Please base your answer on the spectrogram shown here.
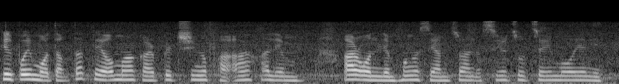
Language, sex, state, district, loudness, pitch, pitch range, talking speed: Mizo, female, Mizoram, Aizawl, -19 LUFS, 205 Hz, 190-215 Hz, 280 wpm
